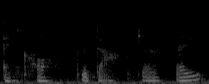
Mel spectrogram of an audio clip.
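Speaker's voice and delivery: whispered story line. Acted. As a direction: whisper it like a secret.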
